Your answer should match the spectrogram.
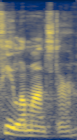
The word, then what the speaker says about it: Gila monster: It's Oh, it's pronounced Gila monster.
